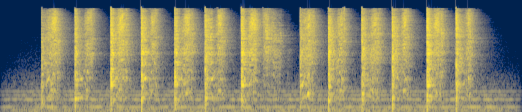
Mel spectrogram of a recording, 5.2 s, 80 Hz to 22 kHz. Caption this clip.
That's a knive being sharpened. Recorded with a Zoom H2.
sharpen, butcher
